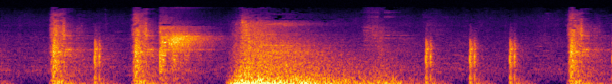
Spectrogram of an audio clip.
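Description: A whooshing chime sounds as an ability is gained.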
